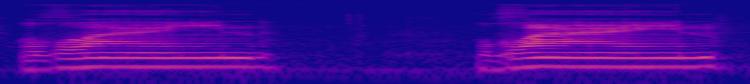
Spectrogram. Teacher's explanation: ये हलक से अदा होता है। और इसको हम लोग मोटा पढ़ेंगे,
